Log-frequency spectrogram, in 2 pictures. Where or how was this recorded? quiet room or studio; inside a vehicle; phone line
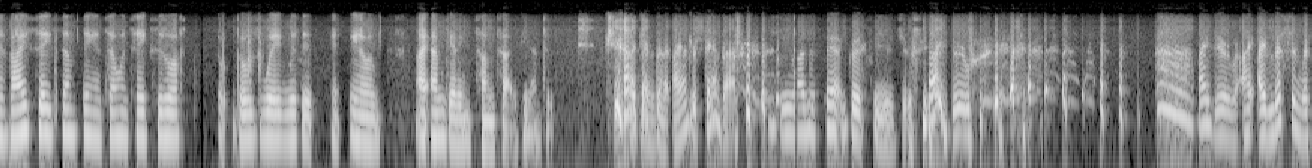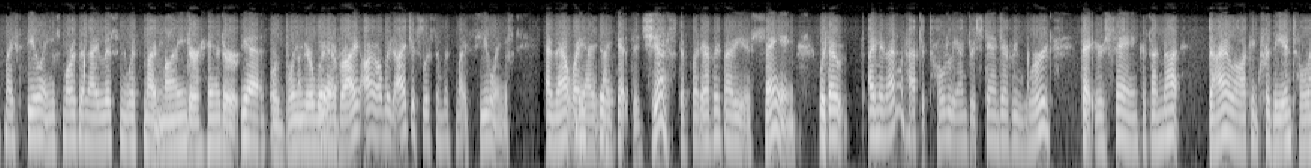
phone line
